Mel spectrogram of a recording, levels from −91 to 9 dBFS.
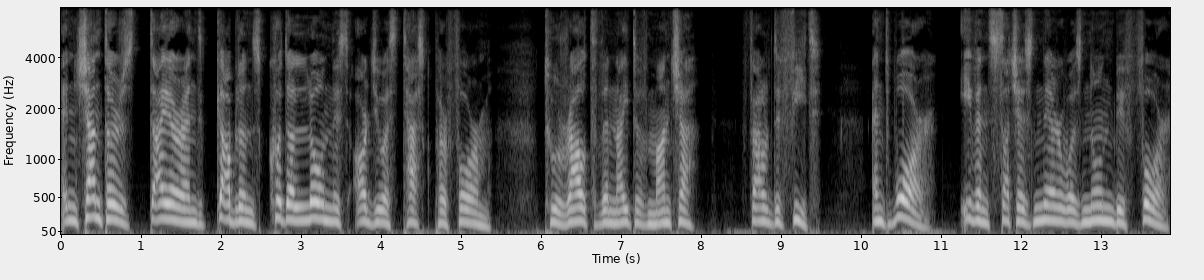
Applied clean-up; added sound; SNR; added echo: none; none; none; none.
